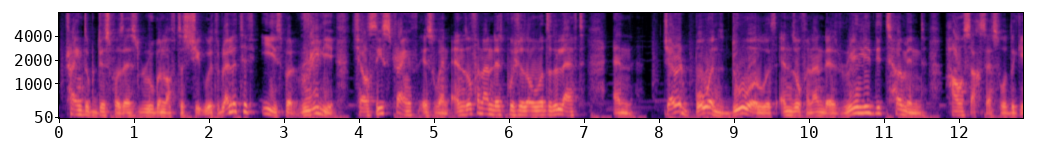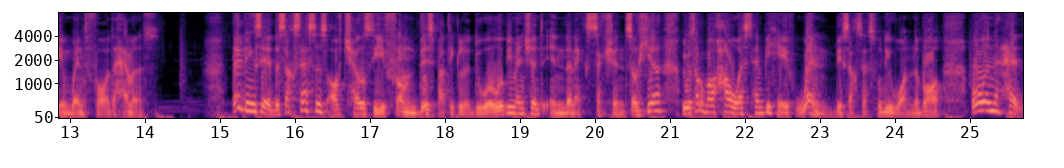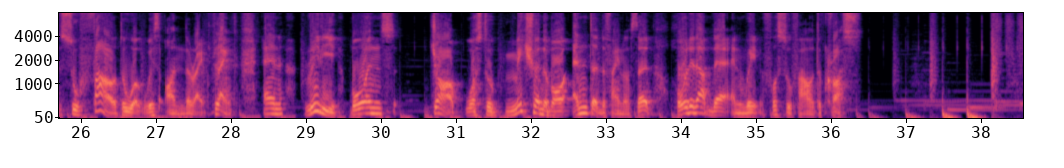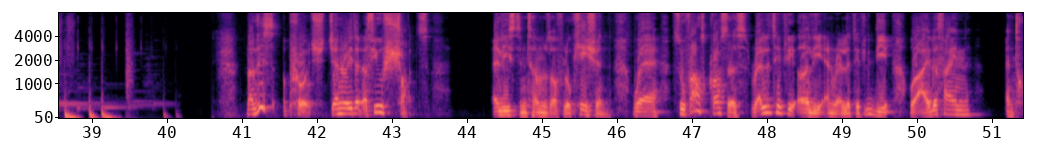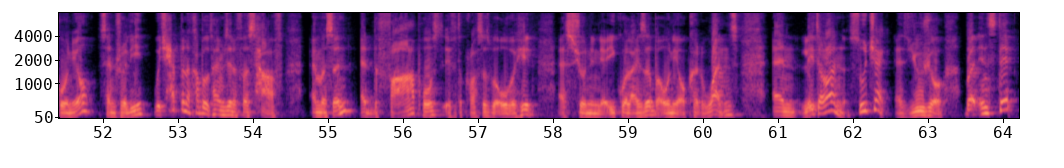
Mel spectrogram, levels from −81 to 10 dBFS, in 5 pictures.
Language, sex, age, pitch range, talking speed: English, male, 30-49, 90-155 Hz, 160 wpm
